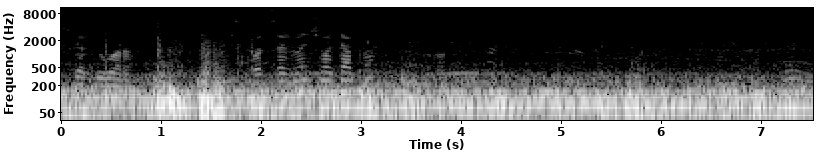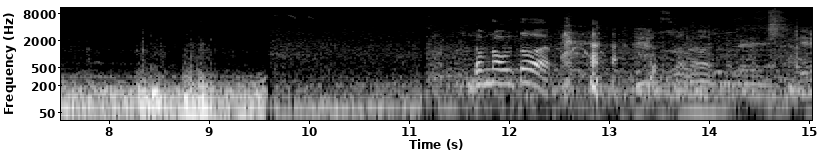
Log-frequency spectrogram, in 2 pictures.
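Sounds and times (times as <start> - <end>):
car driving rumble inside cabin: 0.0 - 9.6
outdoor background: 0.0 - 15.0.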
